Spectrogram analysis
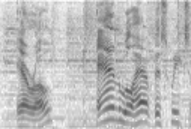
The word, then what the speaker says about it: Ayro: Well, did I pronounce it right, Ayro? You did. It's spelled a little odd with A Y R O, but it is pronounced Ayro.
